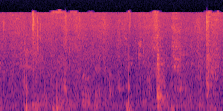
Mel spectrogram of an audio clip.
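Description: A few scattered knocks and shuffling as people sit back down in their chairs, with footsteps on the floor.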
